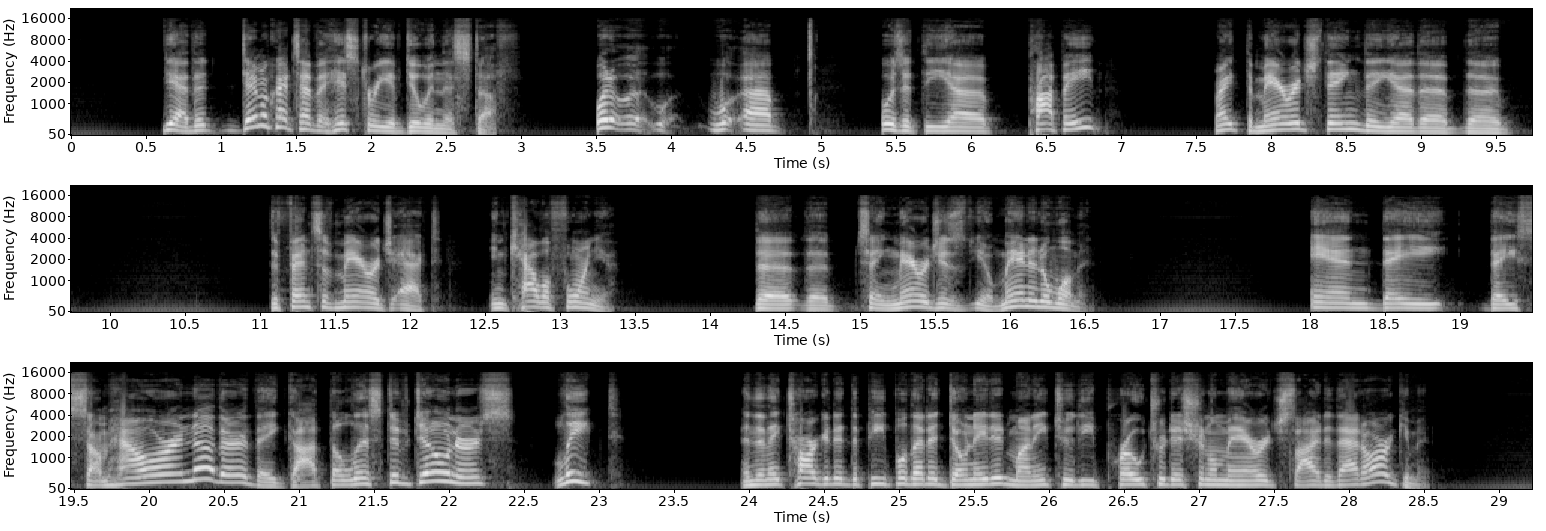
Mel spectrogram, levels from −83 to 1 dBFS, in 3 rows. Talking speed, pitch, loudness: 155 wpm, 145 Hz, -16 LUFS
